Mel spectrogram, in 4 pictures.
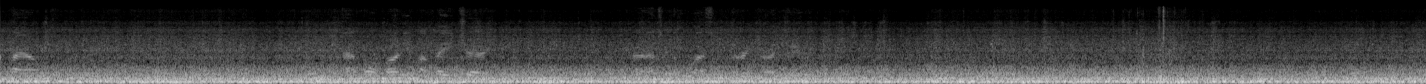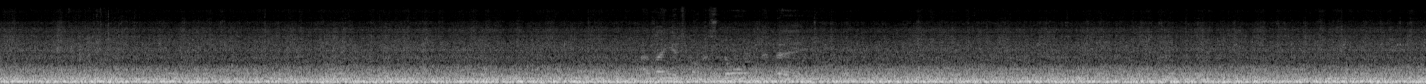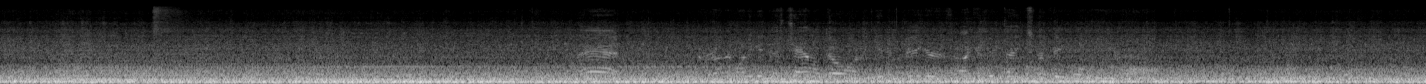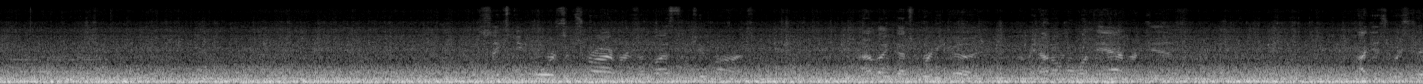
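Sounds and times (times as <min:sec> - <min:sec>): truck diesel engine running: 0:00.0 - 0:57.0
tyre and road noise: 0:00.0 - 0:57.0.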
